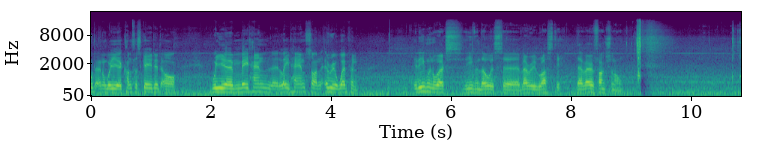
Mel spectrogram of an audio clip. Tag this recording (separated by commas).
Speech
